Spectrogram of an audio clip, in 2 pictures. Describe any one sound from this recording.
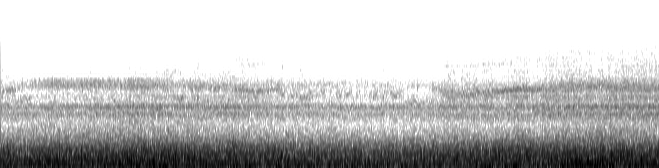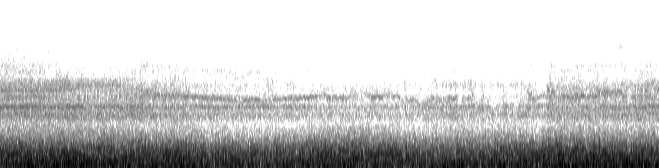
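Strong wind roars and buffets the microphone.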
